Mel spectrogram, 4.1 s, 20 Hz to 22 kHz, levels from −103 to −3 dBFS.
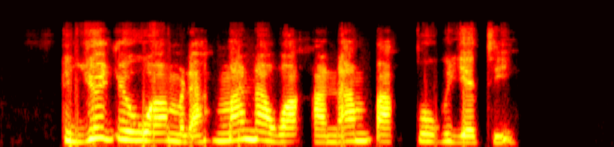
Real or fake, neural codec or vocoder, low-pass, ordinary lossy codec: fake; vocoder, 22.05 kHz, 80 mel bands, Vocos; 9.9 kHz; Opus, 16 kbps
